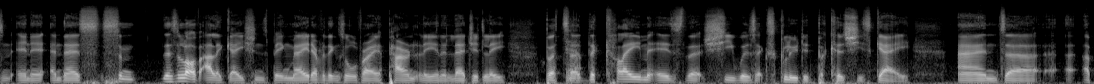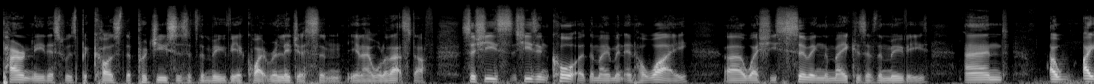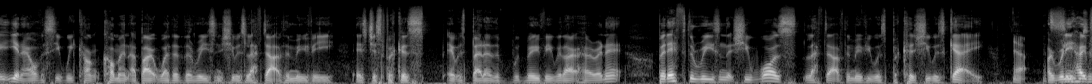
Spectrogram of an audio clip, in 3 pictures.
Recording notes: Recorded live from the beach in Nicaragua.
